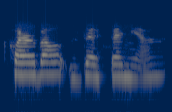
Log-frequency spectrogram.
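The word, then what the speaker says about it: Claribel Zecena: minutes and may begin hello my name is clarabel zesenya that's spelled c l a r i b e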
